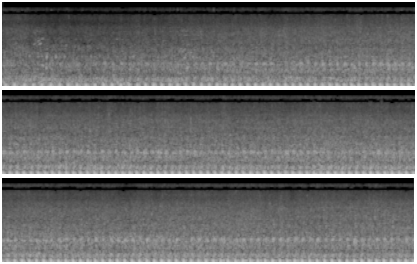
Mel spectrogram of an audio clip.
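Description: Motorcycle engine running steadily at low speed with a fast, even pulse.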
